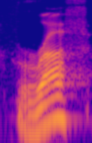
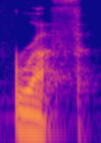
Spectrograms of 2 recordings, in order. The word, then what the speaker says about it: rough: Today, we're looking at these two words, rough and roughly. First, pronunciation. Use the short uh sound like cup and up. R-ruff. The gh makes the f sound like flowers. F ruff.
